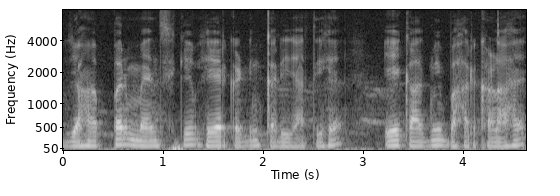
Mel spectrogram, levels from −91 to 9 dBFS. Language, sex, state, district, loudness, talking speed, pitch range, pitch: Hindi, male, Uttar Pradesh, Jyotiba Phule Nagar, -18 LUFS, 180 wpm, 90-110 Hz, 100 Hz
